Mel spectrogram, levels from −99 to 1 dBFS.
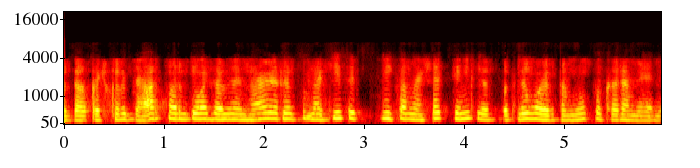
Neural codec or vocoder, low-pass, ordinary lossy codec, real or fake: codec, 16 kHz, 1 kbps, FreqCodec, smaller model; 7.2 kHz; AAC, 32 kbps; fake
